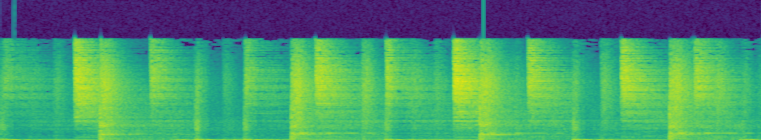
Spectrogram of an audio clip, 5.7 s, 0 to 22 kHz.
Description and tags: Rock beat loop 13 - loop ride pattern - Remix Lowbass 2
Massive low bass in kick, ride pattern, lots of reverb.
trippy, loop, bass, drum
